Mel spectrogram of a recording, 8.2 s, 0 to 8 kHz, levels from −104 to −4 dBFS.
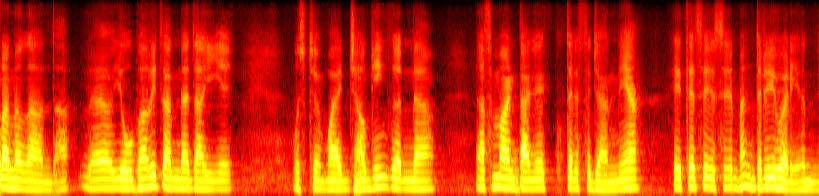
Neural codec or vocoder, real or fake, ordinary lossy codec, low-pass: codec, 16 kHz, 0.5 kbps, FunCodec, trained on Chinese and English, 25 frames a second; fake; none; none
